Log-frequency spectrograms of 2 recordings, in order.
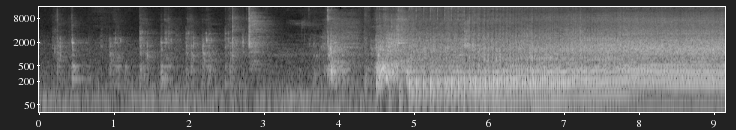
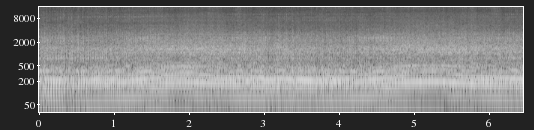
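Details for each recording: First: Old Lawn-Boy Loafer rider, front mower two-stroke with a new needle valve fitted: pull-start, then it catches and holds a steady but unhurried buzz; runs strong yet settles at a low engine speed. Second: Old Lawn-Boy Loafer dual-engine rider, front mower two-stroke, dripping fuel after fueling, started on its own: buzzy note gently rising and falling in speed; carburettor untuned, main jet possibly plugged; running again.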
